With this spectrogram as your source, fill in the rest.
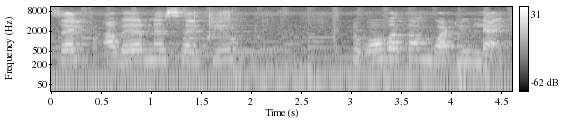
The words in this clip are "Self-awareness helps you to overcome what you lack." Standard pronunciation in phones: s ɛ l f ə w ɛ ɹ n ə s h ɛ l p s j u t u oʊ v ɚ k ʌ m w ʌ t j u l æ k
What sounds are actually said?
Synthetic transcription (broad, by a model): s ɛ l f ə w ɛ ɹ n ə s h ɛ l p j u t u oʊ v ɚ k ʌ m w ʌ t j u l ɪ k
